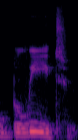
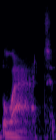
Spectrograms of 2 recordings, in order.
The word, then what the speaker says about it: blat: Now, what you need to picture using a doe bleat grunt tube to communicate that sound, it's not bleat, it's the word blat, B-L-A-T.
